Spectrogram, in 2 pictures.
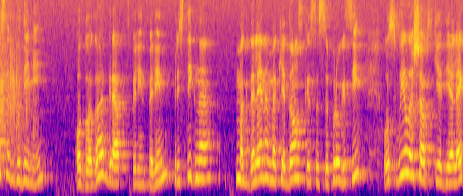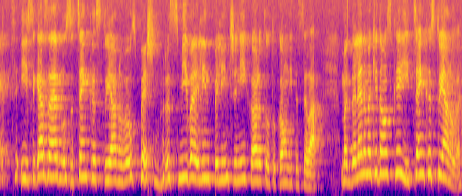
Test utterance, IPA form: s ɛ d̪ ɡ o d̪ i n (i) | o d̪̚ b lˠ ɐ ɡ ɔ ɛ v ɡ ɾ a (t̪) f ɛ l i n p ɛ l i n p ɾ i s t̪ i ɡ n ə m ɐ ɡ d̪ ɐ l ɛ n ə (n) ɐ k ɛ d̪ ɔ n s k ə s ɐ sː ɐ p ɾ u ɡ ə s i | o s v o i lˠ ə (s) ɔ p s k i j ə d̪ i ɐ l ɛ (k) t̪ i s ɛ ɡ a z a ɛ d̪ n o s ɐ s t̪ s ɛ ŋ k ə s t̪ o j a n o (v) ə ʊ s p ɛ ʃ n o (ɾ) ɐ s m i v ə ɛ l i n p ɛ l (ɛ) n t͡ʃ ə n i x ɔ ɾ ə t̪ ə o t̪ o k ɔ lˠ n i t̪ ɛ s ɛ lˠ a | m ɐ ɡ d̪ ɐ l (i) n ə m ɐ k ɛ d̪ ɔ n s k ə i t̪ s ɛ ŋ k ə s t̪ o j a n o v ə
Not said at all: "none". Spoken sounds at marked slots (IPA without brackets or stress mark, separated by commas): i, t̪, m, ʃ, k, v, ɾ, i, ɛ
